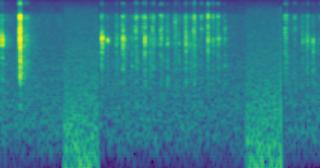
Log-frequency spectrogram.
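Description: Faint typing on a computer keyboard: a quick run of light keystrokes as a sentence is typed, stopping shortly before the end.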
